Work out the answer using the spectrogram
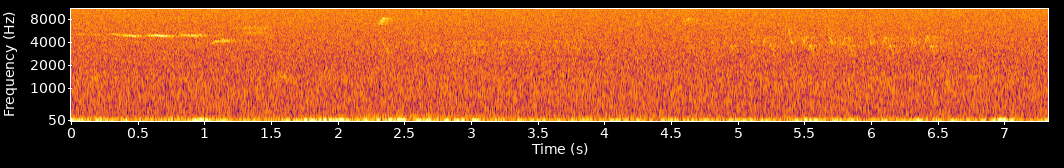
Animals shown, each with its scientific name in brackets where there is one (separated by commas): Black-throated Green Warbler (Setophaga virens), Ovenbird (Seiurus aurocapilla)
